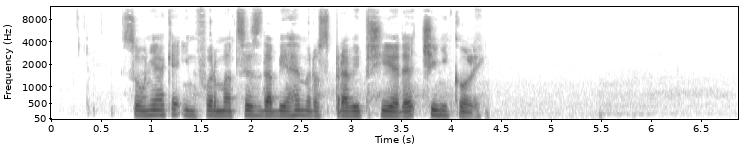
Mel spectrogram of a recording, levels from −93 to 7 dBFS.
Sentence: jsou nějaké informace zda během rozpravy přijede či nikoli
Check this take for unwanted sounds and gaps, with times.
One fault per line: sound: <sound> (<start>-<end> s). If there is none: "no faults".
no faults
